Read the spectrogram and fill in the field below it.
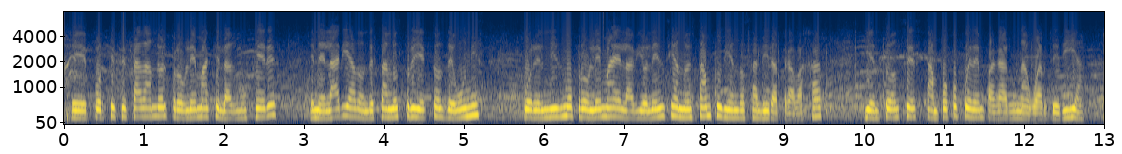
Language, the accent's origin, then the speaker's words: Spanish; Guatemala; una forma de apoyar pequeños proyectos en mi país, en Guatemala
